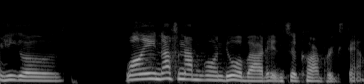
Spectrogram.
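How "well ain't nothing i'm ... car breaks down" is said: snippy, dismissive, attitude-laden tone. Retelling a partner's reply on the phone: imitating an attitude in his voice. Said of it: "I heard the attitude change in his voice".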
